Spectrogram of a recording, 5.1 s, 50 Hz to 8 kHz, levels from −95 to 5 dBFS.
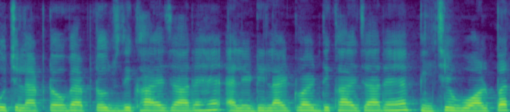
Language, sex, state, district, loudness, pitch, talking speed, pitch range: Hindi, female, Maharashtra, Mumbai Suburban, -17 LUFS, 195 Hz, 200 wpm, 185-200 Hz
